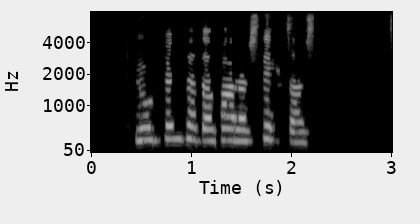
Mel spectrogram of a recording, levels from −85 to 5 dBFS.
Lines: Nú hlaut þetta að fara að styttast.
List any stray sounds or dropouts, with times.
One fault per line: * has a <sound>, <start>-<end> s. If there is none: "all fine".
all fine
